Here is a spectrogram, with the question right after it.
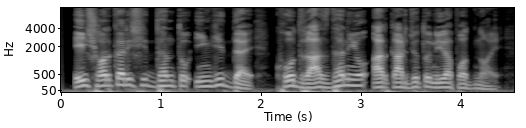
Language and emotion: Bengali, neutral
